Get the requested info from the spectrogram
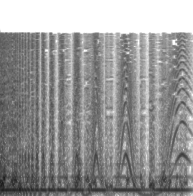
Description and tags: Puch a enemy with a wave
space-war, laboratory, laser, damage, video-games, computer, games, push, arcade, robot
